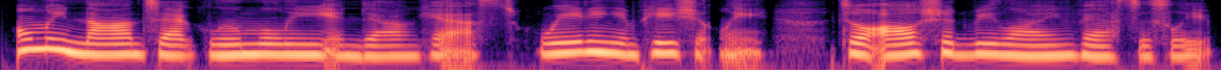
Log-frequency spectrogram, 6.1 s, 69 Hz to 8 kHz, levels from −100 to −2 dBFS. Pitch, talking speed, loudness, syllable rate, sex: 205 Hz, 145 wpm, -19 LUFS, 4.4 syllables/s, female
